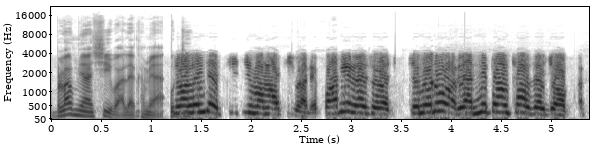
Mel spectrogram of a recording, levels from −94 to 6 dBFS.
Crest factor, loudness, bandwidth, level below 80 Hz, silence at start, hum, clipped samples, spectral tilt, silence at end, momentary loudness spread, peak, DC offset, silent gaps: 10 dB; -11 LUFS; 9.8 kHz; -40 dBFS; 0.05 s; none; under 0.1%; -6 dB/octave; 0.05 s; 11 LU; -2 dBFS; under 0.1%; none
